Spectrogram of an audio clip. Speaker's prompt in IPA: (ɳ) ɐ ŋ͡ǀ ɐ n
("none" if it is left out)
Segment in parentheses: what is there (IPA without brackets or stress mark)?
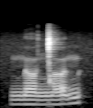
n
